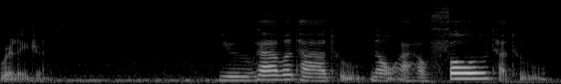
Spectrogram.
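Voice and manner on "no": ordinary talk, nothing marked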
